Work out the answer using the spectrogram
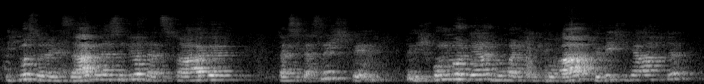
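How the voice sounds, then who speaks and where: A man's voice: high-pitched, normal speed, fairly bright tone, a little hiss or hum. A man in the audience pressing an indignant question at a panel moderator. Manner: indignant, insistent. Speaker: audience member asking a question. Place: large hall at a community event. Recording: echoey hall from far off.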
